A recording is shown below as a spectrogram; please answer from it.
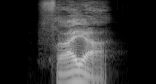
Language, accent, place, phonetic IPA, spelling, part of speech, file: German, Germany, Berlin, [ˈfʁeɪ̯a], Freya, proper noun, De-Freya.ogg
- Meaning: 1. Freya 2. a female given name of rare usage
